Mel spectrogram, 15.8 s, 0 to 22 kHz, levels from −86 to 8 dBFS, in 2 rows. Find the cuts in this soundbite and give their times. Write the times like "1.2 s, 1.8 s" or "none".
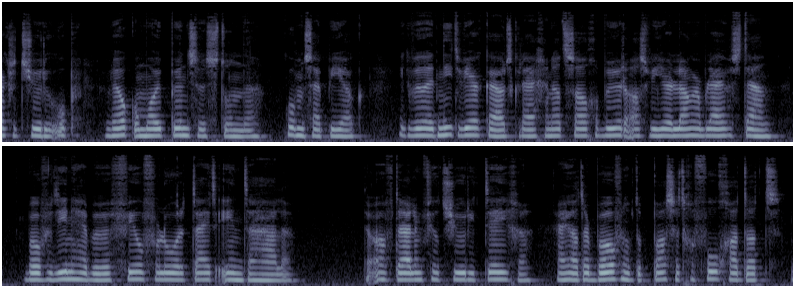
2.8 s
